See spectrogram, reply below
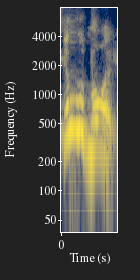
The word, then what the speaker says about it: Illinois: Is it Illinois? Is that S silent? – I think the S is silent like the L in salmon.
